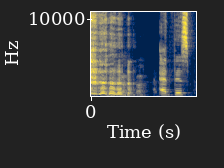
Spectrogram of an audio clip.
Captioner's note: Raven-Symone laughing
